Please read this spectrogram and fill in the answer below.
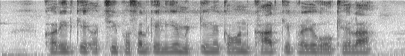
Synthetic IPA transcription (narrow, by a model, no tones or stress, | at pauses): kʰəɾiːd̪keɐtːʃʰipʰəsəlkeliemɪʈːimẽkəʋənkʰaːd̪kepɾəjoːɡɦokʰeːlaː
